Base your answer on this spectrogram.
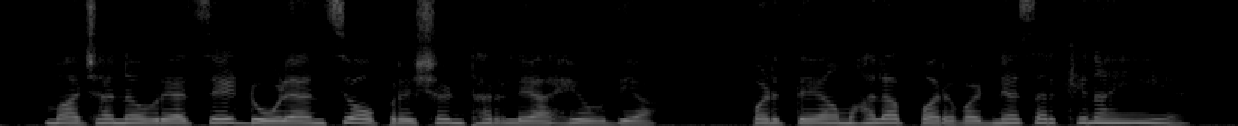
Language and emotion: Marathi, sad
